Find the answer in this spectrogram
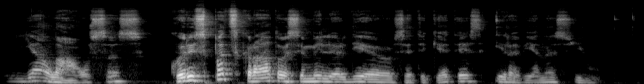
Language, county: Lithuanian, Tauragė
